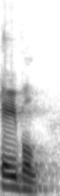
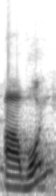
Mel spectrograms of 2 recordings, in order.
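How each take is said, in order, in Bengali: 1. 'a' শব্দটি লম্বা 'ay' এর মতো শোনায়। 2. 'a' শব্দটি ছোট 'uh' এর মতো শোনায়। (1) "যখন শব্দের মধ্যে উপস্থিত থাকবে এ, এটা এটাকে উচ্চারণ করতে এই" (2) "যখন আর্টিকেল হিসেবে এ বসে, তখন এটা উচ্চারণ করতে হয় আ"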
